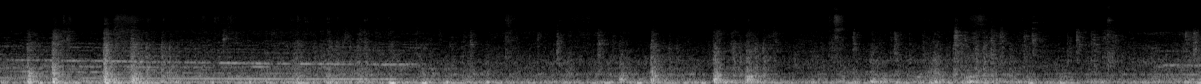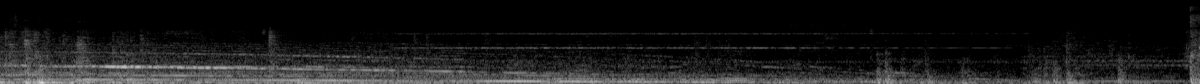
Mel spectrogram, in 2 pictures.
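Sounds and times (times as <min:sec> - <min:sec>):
low rumble of train wheels: 0:00.0 - 0:24.0
wheels clicking on rail joints: 0:00.2 - 0:13.6.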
